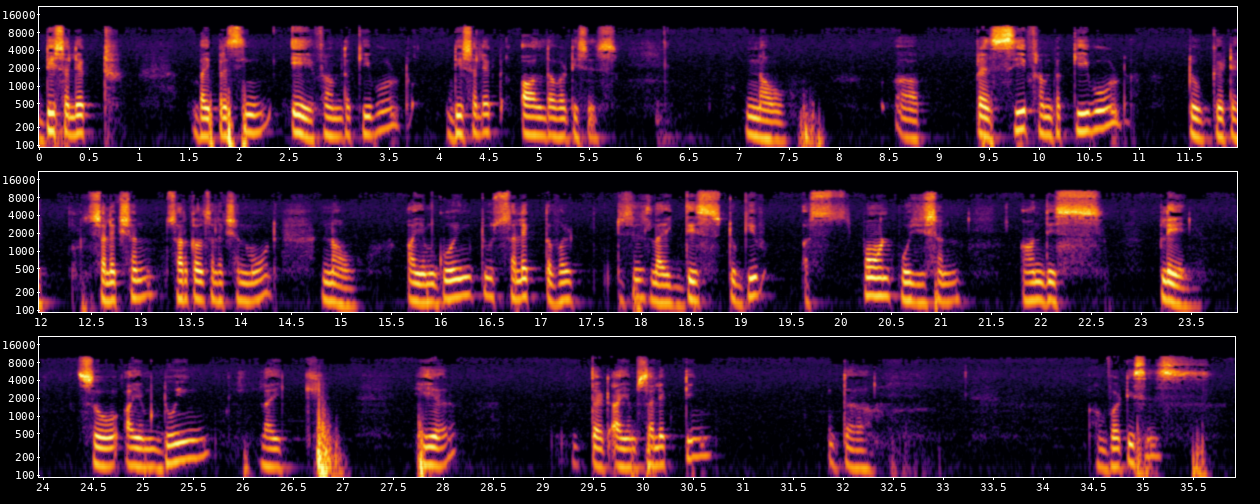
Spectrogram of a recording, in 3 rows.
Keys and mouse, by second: 1.3 c.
